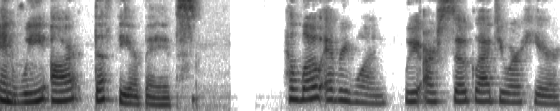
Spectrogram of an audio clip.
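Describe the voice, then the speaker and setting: Somewhat breathy, this woman's voice sits at a fairly high pitch and has ordinary pitch variation. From US South, near Charlotte, North Carolina. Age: 20s. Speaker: podcast co-host. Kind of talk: scripted intro, then casual chat.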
